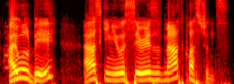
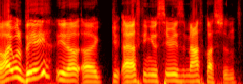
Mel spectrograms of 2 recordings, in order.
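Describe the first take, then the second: First: Pompous orator voice. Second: A hint of a hammy stage actor; thespian voice. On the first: Acted. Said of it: "It was my pompous orator voice". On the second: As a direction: restate it in a mildly grand stage voice. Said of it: "it's my thespian voice".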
